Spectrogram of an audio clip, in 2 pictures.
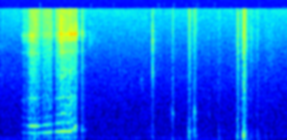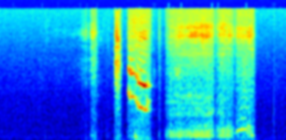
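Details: Ringo, a chihuahua x pug, and Bogart, a pug cross, making weird noises while playing indoors: a low moaning tone, scattered quiet thuds, then a rising squeal followed by rough, snorting growls.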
